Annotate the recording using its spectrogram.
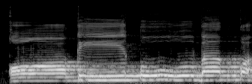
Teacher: kita latih qafnya ya, dan dia lebih tebal daripada kaf ya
